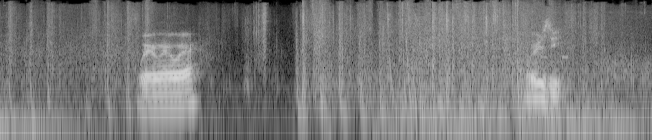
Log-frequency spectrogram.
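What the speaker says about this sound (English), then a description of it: "I'm getting shot from across!" Video game gunfire, sharp shots cracking in bursts from a distance amid busy game noise, with players talking over it.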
